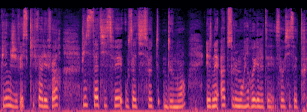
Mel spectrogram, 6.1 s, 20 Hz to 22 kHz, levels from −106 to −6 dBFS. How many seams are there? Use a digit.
2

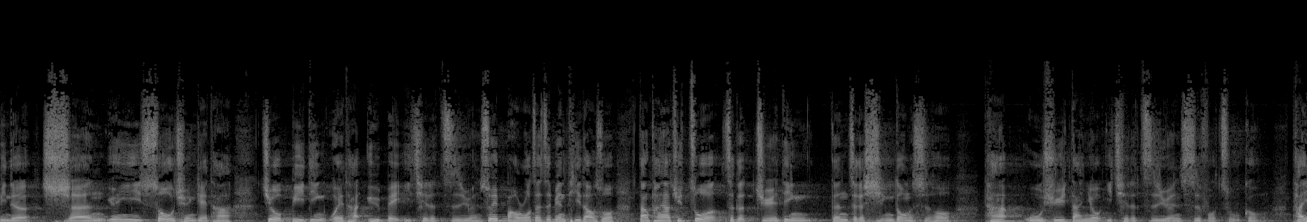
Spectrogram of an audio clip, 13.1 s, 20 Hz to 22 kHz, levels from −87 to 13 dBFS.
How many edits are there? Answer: 1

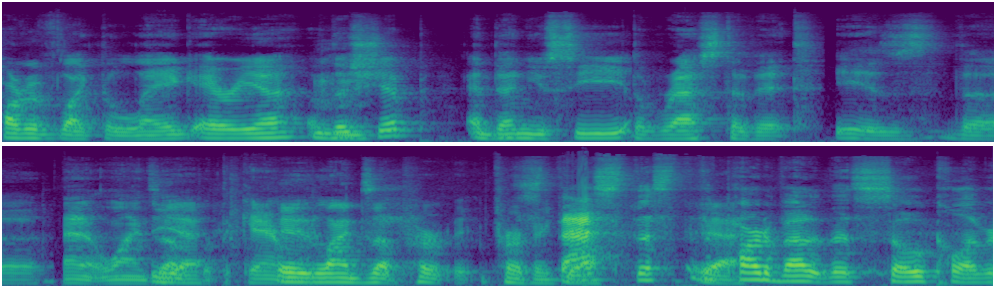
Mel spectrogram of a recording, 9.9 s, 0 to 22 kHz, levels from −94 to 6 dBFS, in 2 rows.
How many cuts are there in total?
3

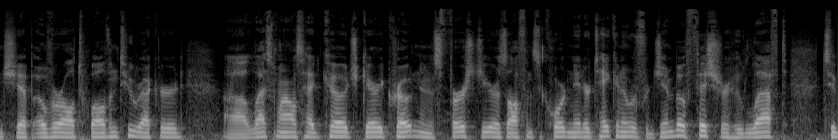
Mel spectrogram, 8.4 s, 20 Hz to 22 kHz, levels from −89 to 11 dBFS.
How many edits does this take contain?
0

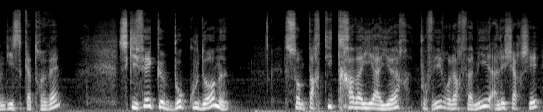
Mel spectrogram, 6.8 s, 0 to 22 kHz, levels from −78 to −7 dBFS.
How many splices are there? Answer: 1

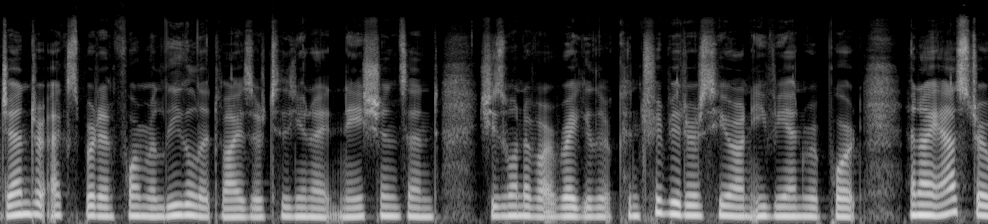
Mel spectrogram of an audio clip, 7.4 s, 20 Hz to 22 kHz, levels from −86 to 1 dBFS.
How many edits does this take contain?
0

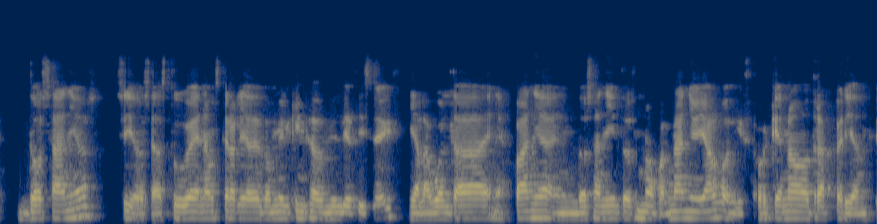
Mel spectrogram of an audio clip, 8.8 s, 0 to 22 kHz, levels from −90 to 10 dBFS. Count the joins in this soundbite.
3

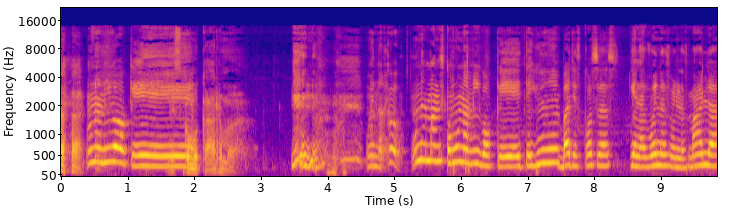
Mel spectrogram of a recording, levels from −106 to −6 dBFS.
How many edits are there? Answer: 4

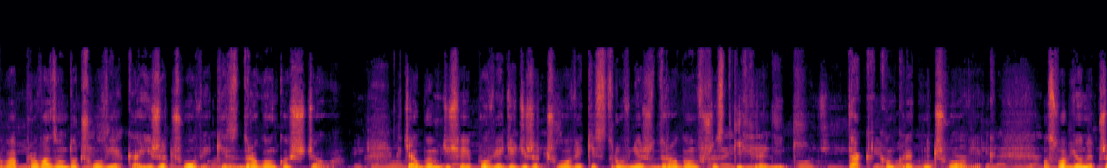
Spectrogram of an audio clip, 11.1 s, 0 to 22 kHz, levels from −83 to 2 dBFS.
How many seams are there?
0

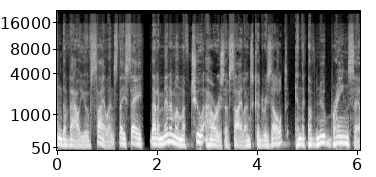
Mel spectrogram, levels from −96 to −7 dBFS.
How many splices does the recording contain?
1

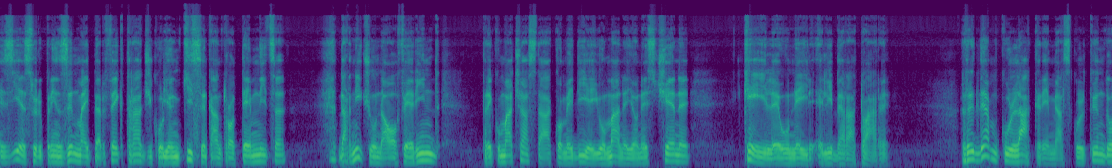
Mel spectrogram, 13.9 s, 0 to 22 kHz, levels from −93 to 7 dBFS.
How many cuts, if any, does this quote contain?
3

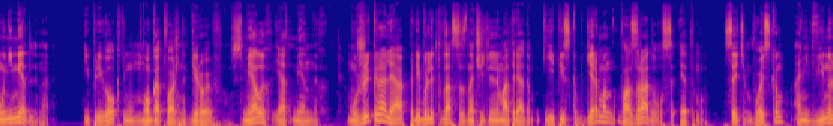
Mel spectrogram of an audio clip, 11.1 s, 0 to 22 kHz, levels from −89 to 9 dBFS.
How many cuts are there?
2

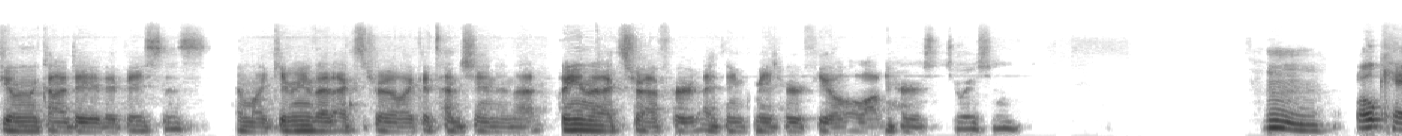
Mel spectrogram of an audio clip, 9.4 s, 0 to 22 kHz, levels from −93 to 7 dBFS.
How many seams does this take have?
3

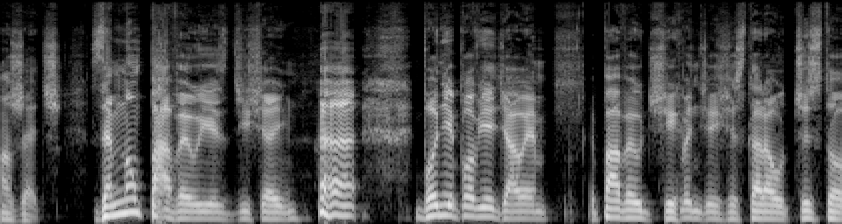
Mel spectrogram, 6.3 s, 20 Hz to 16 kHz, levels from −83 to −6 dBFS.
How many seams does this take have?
1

